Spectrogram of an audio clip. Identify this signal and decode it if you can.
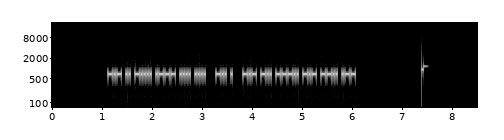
Morse code, heard as a keyed tone, about 40 wpm, 700 Hz. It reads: KI6JHH DE KD8KZW
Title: USA Callsign DE Callsign 40wpm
